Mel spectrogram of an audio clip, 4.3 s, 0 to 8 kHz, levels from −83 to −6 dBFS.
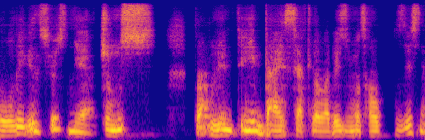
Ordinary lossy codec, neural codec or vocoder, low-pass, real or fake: none; codec, 24 kHz, 1 kbps, SNAC; 7.2 kHz; fake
